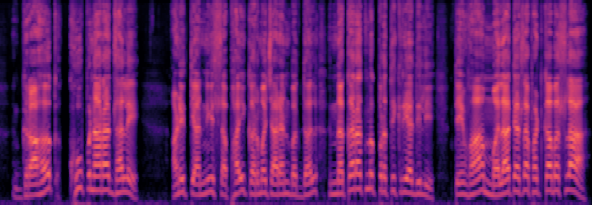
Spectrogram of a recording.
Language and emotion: Marathi, angry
